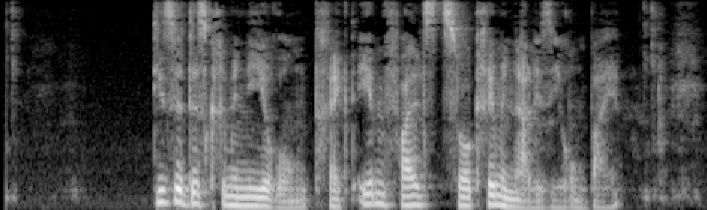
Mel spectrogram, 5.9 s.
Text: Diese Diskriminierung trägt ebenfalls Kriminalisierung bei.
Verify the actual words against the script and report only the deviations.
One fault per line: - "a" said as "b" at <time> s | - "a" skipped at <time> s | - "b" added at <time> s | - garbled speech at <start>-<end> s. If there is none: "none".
- "zur" added at 3.7 s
